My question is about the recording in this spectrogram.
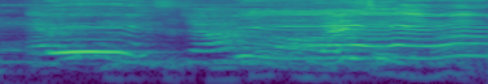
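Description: A young child's high-pitched, wordless vocalizing: a short held call near the start, then a long drawn-out call from about a second in that bends up and down and rises near the end.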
